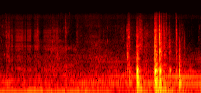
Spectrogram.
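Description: Steady low hum with a few sharp knocks on a boat, the loudest about three seconds in.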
